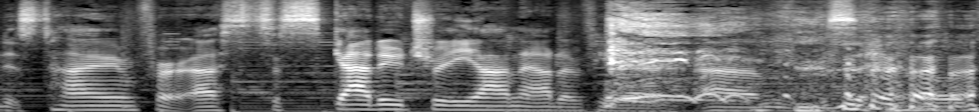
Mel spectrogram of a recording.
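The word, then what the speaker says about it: Scadutree: On that note, it is time for us to Scadu tree on out of here. So, Kirk, Maddy. That was the correct pronunciation.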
